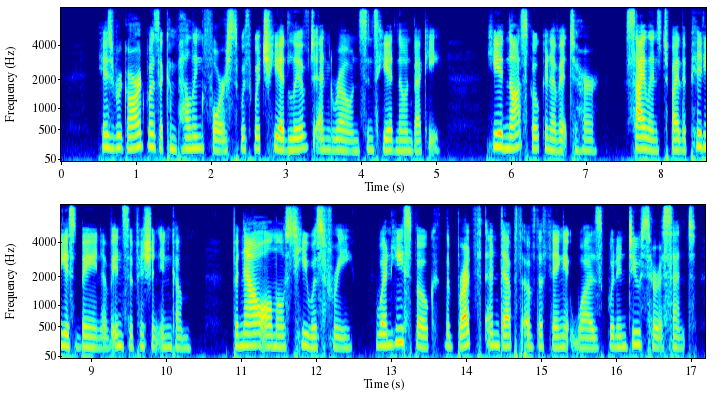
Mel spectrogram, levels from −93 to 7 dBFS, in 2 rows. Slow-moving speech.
No: average, 195 wpm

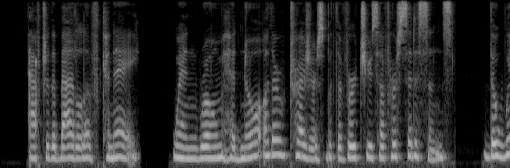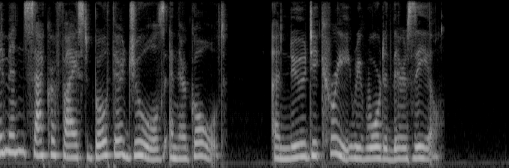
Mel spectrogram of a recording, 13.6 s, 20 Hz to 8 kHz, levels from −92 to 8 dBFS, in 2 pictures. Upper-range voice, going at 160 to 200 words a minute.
No: high, 210 Hz; average, 140 wpm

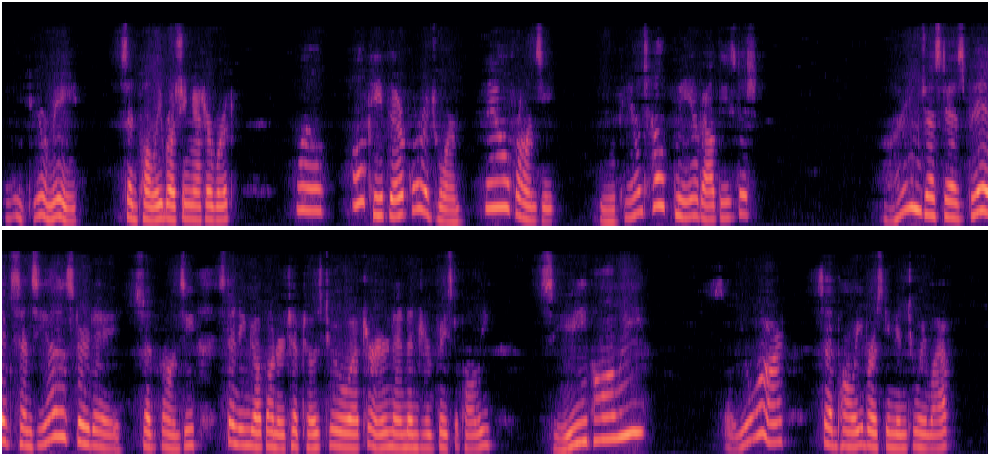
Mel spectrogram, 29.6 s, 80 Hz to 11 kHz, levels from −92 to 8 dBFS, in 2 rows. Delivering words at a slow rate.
Yes: slow, 110 wpm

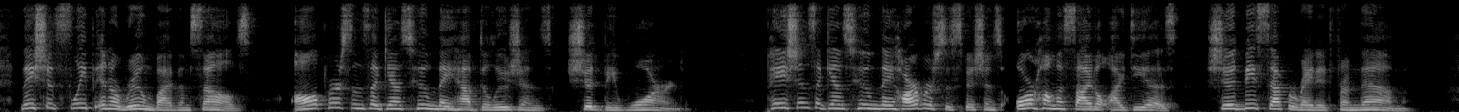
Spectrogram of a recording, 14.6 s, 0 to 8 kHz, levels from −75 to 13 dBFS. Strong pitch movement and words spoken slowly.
Yes: wide, 7.2 semitones; slow, 130 wpm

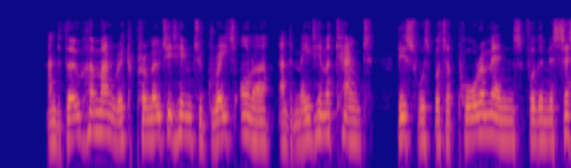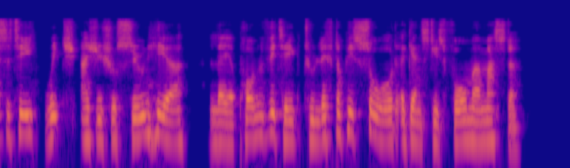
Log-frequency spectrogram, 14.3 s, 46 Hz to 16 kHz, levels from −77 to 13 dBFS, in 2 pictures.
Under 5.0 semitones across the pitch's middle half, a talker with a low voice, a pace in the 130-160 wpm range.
No: average, 2.8 semitones; low, 130 Hz; average, 170 wpm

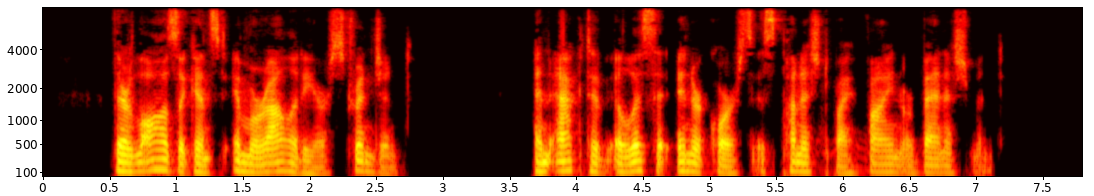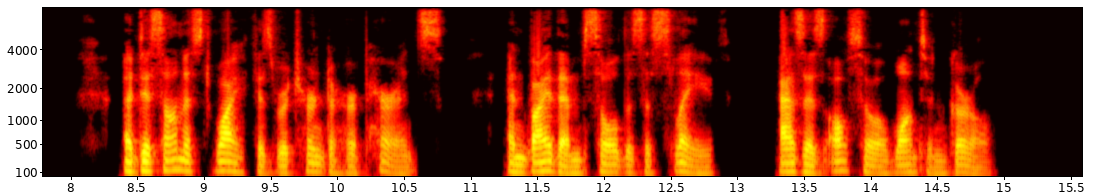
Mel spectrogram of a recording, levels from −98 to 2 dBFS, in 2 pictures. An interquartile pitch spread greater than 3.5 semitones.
Yes: average, 4.7 semitones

